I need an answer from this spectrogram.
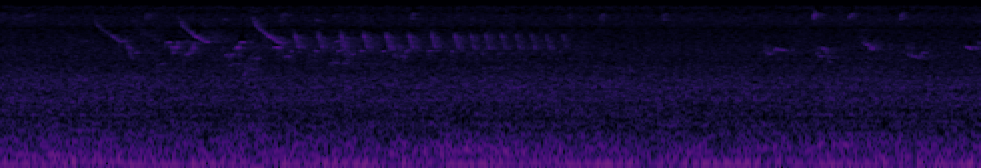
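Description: A small songbird calling over a steady low rumble: a few high downward-slurred notes about a second in, then a fast trill of about eight short notes a second lasting some two seconds. Scattered single chirps follow near the end.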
